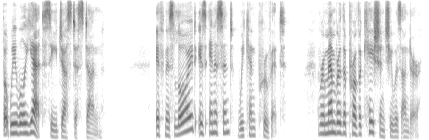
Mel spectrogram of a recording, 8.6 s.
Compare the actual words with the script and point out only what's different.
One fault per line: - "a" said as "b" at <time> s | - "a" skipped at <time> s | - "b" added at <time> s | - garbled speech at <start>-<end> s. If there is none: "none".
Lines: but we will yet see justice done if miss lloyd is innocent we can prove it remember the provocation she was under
none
